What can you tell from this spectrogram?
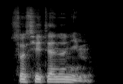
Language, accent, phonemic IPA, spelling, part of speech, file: French, France, /sɔ.sje.te a.nɔ.nim/, société anonyme, noun, LL-Q150 (fra)-société anonyme.wav
- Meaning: public limited company; corporation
